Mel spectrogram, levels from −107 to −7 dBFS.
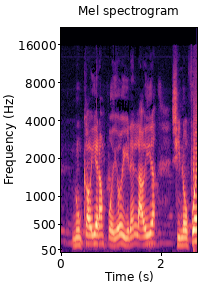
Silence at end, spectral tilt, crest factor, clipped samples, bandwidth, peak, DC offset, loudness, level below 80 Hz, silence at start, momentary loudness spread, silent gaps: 0 s; -5.5 dB/octave; 16 dB; under 0.1%; 11.5 kHz; -6 dBFS; under 0.1%; -22 LUFS; -62 dBFS; 0.25 s; 11 LU; none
